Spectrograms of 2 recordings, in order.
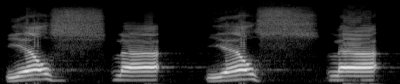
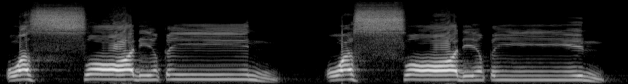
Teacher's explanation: Yang tebal hanya shadnya saja dan ada sifat shafirnya.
